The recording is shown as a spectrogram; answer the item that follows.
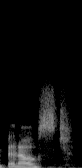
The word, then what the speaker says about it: Benoist: Benoist.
